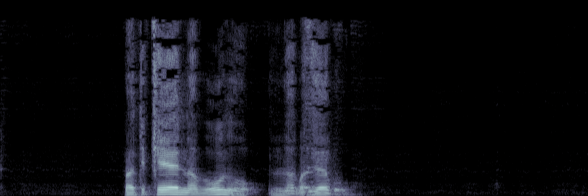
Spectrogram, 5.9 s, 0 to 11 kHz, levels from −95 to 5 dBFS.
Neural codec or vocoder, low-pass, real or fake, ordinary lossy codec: codec, 44.1 kHz, 1.7 kbps, Pupu-Codec; 9.9 kHz; fake; MP3, 48 kbps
